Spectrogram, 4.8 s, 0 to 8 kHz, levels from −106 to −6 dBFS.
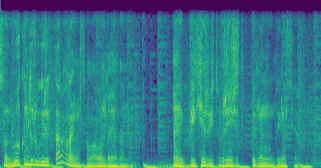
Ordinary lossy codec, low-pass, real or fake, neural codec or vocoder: none; 7.2 kHz; real; none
